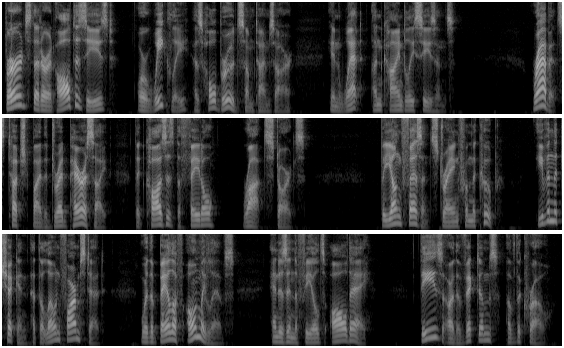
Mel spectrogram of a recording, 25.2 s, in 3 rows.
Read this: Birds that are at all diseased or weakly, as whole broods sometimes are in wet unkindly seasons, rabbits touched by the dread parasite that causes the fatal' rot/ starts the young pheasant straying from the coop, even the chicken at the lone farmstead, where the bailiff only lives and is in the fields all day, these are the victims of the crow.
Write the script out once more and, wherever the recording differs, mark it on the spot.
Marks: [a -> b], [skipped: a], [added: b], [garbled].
Birds that are at all diseased or weakly, as whole broods sometimes are in wet unkindly seasons, rabbits touched by the dread parasite that causes the fatal' rot/ starts the young pheasant straying from the coop, even the chicken at the lone farmstead, where the bailiff only lives and is in the fields all day, these are the victims of the crow.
